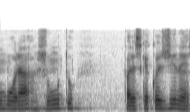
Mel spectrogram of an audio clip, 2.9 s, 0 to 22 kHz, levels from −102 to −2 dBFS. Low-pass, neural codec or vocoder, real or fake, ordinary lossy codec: 7.2 kHz; vocoder, 22.05 kHz, 80 mel bands, HiFi-GAN; fake; none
